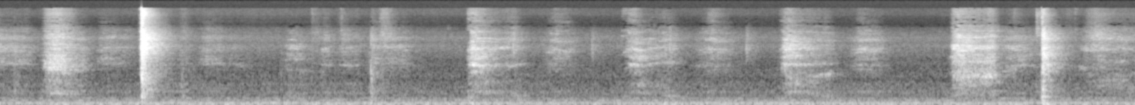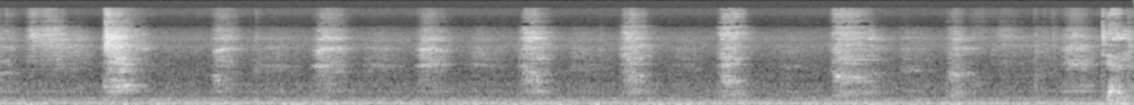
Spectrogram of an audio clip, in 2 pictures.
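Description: A man breathes hard and puffs in rhythm.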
